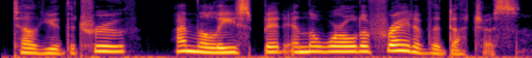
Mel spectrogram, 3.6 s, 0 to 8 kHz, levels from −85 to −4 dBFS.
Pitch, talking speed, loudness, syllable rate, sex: 215 Hz, 270 wpm, -17 LUFS, 5.7 syllables/s, female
